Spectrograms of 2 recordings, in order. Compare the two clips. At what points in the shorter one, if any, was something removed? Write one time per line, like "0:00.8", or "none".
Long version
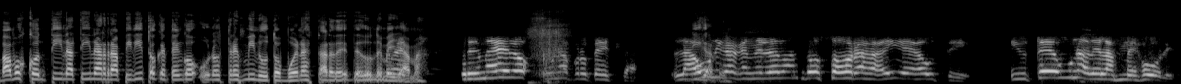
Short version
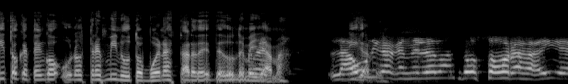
0:03.2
